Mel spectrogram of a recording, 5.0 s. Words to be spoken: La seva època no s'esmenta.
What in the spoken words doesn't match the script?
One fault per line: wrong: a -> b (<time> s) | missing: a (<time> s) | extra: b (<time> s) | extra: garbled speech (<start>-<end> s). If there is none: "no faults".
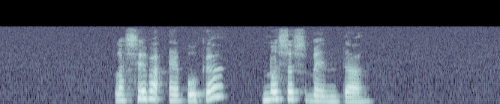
no faults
